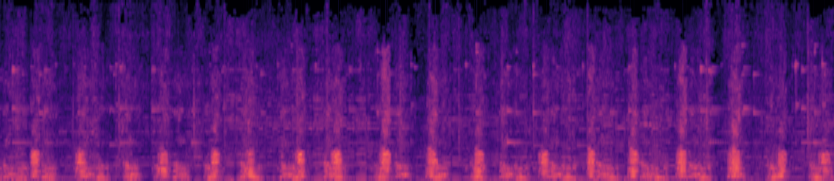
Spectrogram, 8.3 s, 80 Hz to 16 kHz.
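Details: Hound barking at Georgiadis, Greece, on 20 March 2020, a Plott Hound and a Serbian Tricolor Hound present: a rapid, rhythmic run of rough barks, roughly two a second, with a constant drone beneath.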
